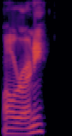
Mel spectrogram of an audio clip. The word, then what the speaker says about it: Mulroney: Mulroney.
